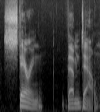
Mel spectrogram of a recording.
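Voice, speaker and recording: A man's voice: on the low side, expressive, very slow, no echo, studio quality. A man acting as game master in a casual tabletop game, explaining rules step by step. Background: background music.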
